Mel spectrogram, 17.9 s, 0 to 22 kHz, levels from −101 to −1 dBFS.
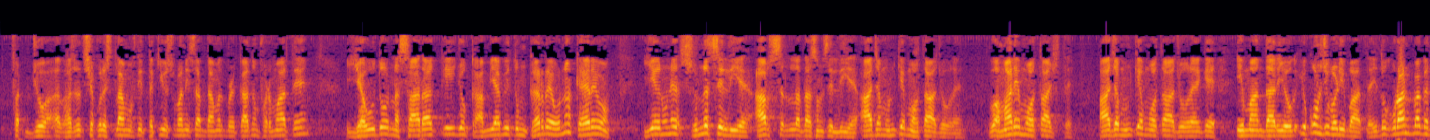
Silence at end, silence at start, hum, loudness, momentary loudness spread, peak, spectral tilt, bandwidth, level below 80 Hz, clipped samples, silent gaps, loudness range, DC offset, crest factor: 0 s; 0.15 s; none; -18 LUFS; 9 LU; 0 dBFS; -3 dB/octave; 8 kHz; -52 dBFS; under 0.1%; none; 4 LU; under 0.1%; 18 dB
